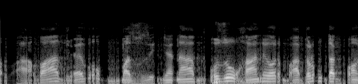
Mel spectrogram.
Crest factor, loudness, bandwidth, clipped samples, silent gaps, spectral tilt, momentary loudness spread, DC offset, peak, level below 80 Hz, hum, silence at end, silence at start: 18 dB; -21 LUFS; 7.6 kHz; under 0.1%; none; -8.5 dB/octave; 7 LU; 1%; -2 dBFS; -38 dBFS; none; 0 s; 0 s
